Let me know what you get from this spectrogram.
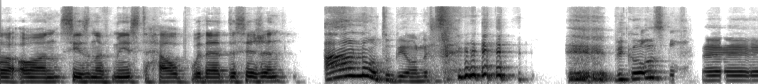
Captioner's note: laughs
